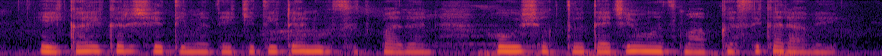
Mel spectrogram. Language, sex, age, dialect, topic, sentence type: Marathi, female, 36-40, Northern Konkan, agriculture, question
